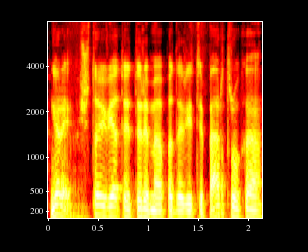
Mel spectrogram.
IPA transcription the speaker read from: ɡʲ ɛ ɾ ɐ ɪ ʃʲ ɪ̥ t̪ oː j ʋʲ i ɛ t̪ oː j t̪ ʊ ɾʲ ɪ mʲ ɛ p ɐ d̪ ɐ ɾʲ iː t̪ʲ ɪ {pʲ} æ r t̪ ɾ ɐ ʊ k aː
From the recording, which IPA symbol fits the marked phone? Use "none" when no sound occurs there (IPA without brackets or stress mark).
pʲ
